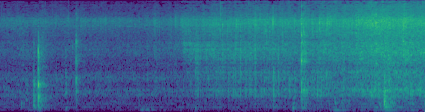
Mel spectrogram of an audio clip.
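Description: Roasted, ground coconut paste is stirred into frying mutton masala for Kolhapuri mutton sukka. A steady close sizzle grows louder over the clip, broken by a few sharp spoon scrapes and clicks against the pan.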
